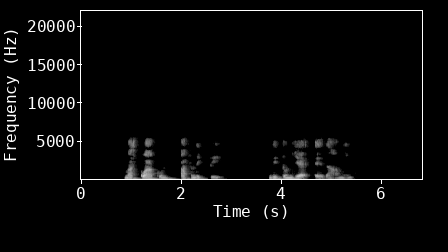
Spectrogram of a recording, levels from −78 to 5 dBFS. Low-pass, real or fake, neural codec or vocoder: 5.4 kHz; real; none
